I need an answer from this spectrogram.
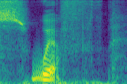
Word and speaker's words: SWF: Its extension was SWF, and it's usually pronounced SWIFT.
